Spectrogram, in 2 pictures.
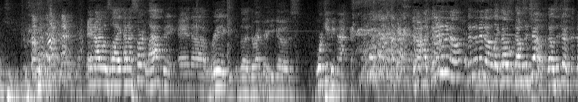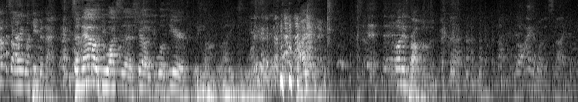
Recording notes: Today we're taking you into the Voice Actor Panel at Ba-Con 2023, hosted in Pasadena, Texas. This is quite a large gathering of voice actors from across anime, cartoons, TV shows and everything in between.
